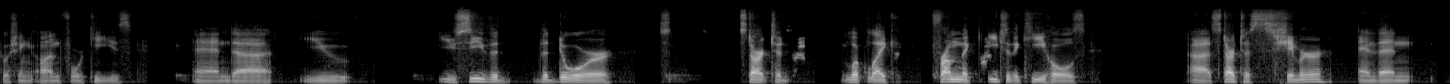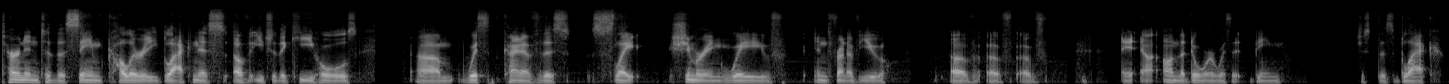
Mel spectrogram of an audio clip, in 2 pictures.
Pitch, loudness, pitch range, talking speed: 95 Hz, -26 LUFS, 90-110 Hz, 130 wpm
